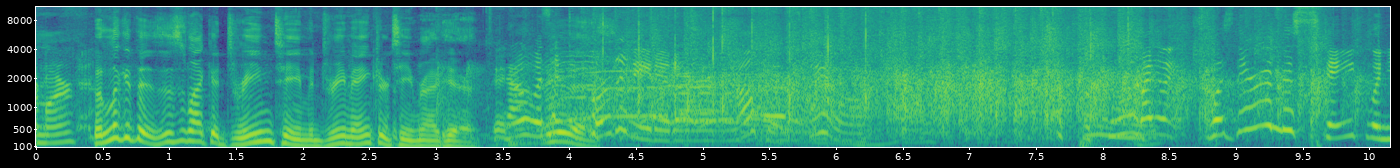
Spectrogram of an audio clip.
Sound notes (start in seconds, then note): 6.6 audience applauding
